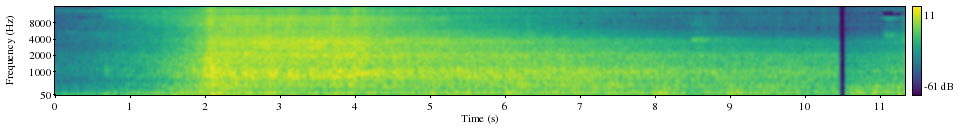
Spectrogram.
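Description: Rushing roar of a Tohoku Shinkansen train running through the tunnel out of sight, swelling quickly to a peak about two seconds in and then slowly fading. The sound cuts out for an instant near the end.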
